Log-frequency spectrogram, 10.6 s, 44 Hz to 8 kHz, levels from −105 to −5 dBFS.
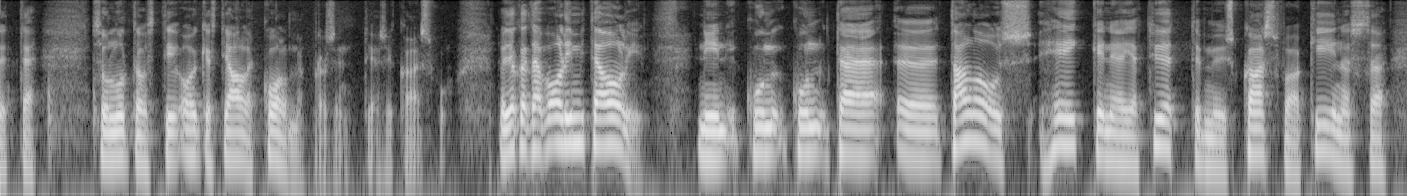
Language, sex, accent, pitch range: Finnish, male, native, 110-135 Hz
